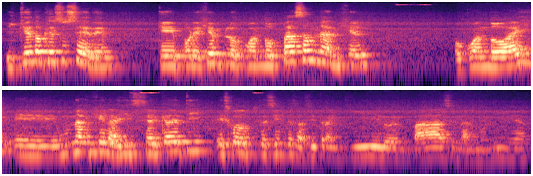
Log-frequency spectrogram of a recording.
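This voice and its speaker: A man's voice: fairly high pitch, normal speed, darkish tone. A man teaching a metaphysics class, explaining and asking his students questions. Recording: echoey room, distant, dull, faint noise.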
